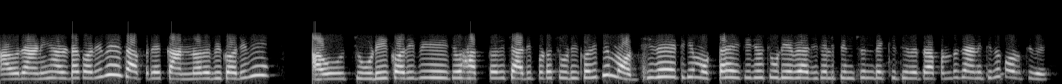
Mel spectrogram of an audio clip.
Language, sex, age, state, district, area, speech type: Odia, female, 45-60, Odisha, Puri, urban, conversation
